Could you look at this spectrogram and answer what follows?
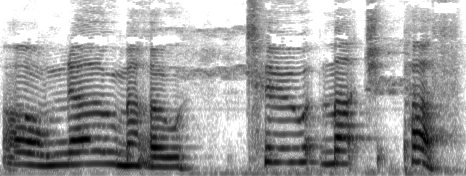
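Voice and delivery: high, long-drawn wail of dismay; storybook alarm, slowing at the end; dismayed cry. Acted. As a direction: stretch it out high in mock horror. Friends' dismay at second mishap.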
